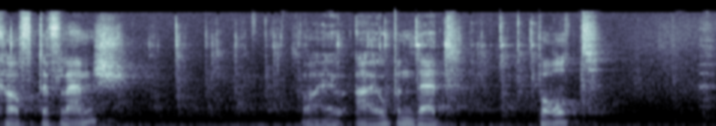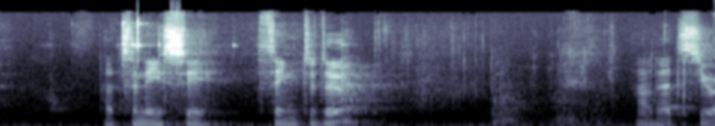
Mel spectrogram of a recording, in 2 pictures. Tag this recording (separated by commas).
Speech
